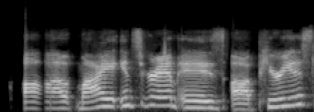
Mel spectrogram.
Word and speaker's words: Pierias: Uh my Instagram is uh Perious like serious.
